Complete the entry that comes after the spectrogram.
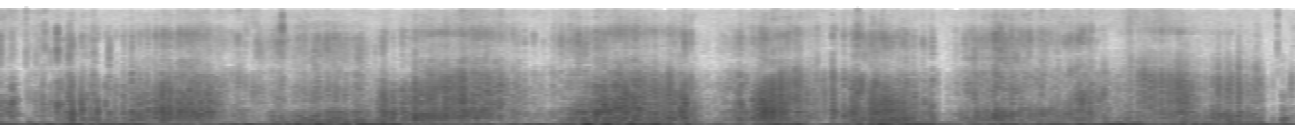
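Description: Long nails scratch across the stone tiles and leather edge of a cylindrical gemstone hot stone pillow. A steady, gritty raspy scratching rises and falls in slow waves over a constant low hum, with almost no bright top end.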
